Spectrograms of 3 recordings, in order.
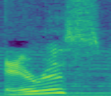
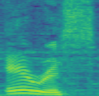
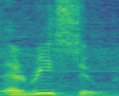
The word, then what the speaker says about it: Aerith: Aerith is called Eris in the English version of the game, but that's only because that's how the Japanese pronounce the name with the TH spelling. That way, they avoid people saying her name as Erisu, which is definitely not it.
